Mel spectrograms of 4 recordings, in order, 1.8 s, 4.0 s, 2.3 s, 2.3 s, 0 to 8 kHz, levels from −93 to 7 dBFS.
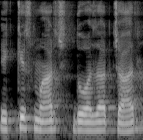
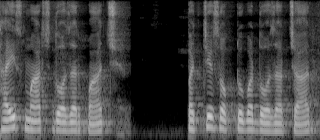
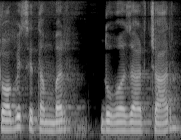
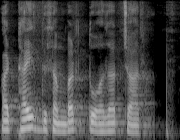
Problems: background sounds at intervals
